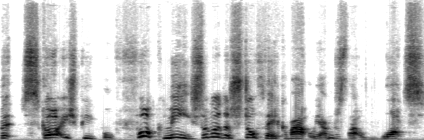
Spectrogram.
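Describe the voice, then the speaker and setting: With a strong northern English accent, the voice makes very wide pitch swings at a fairly slow pace, sounding dry and close with no echo. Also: woman. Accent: thick northern English. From northern England. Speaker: tabletop game player. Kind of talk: casual chat.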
